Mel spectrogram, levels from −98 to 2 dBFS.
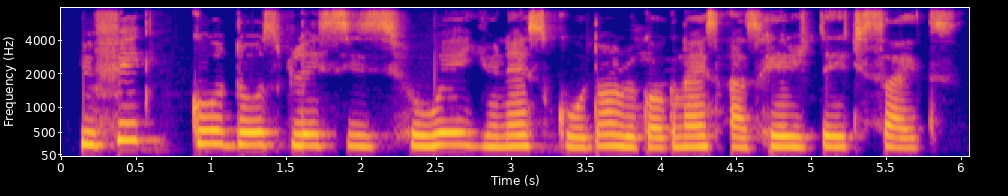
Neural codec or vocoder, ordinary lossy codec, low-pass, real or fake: none; none; 7.2 kHz; real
